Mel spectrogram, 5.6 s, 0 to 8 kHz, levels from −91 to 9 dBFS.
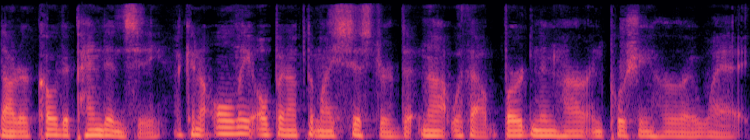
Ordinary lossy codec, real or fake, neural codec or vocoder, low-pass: AAC, 32 kbps; fake; codec, 24 kHz, 0.9 kbps, WavTokenizer, medium speech release version 2; 7.2 kHz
